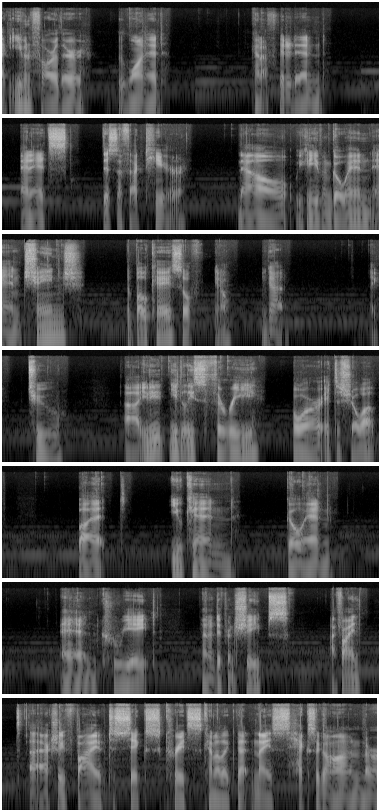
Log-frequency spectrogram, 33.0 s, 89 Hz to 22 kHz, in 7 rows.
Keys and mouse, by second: 0.2 g, 1.5 click, 1.9 s, 2.6 g, 3.1 click, 7.5 click, 8.7-10.1 drag, 13.6 click, 16.1 click, 19.2 click, 22.6-24.4 drag, 27.0-29.2 drag.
